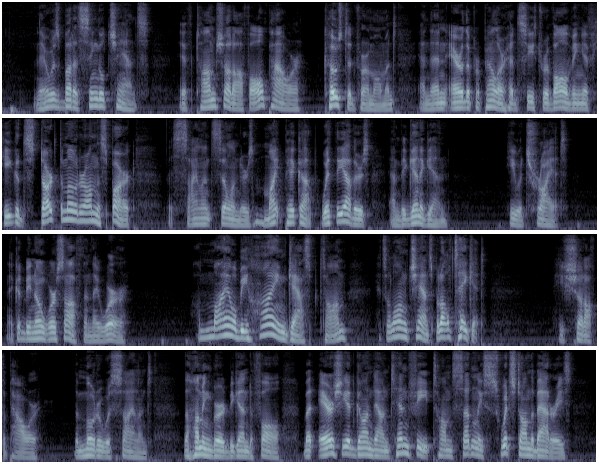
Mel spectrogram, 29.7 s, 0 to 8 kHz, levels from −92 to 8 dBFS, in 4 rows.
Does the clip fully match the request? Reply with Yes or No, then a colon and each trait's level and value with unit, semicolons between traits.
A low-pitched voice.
Yes: low, 120 Hz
